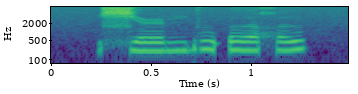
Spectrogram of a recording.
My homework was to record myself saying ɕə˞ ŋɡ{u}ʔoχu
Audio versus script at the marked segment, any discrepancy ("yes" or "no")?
no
